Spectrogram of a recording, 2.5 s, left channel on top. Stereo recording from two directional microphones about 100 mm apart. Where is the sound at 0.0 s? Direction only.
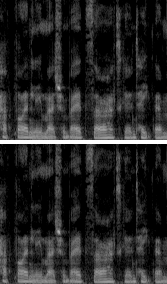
20° left (ahead or behind).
